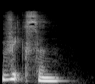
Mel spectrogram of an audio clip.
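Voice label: "vixen", British English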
